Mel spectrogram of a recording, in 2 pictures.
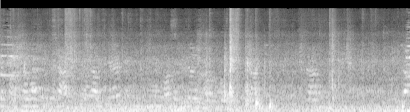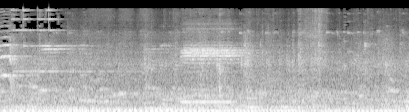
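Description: Indistinct background voices over a steady low rumble that grows louder about halfway through, with a short high-pitched tone about three-quarters of the way in.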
